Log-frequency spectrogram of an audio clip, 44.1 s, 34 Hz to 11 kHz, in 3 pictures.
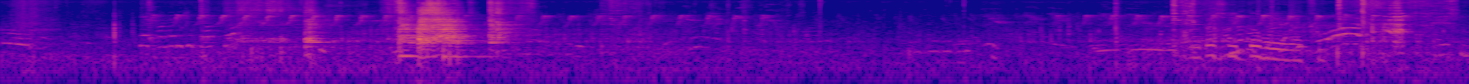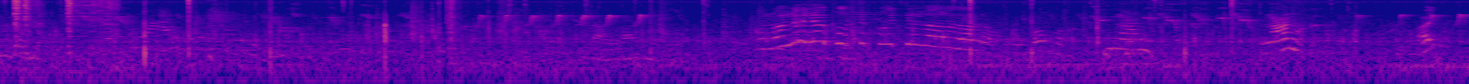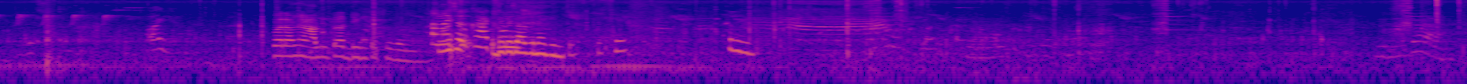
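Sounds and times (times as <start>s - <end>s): small birds chirping: 1.4s - 44.0s
metal ladle clinking on pot: 2.0s - 5.4s, 11.7s - 12.3s, 13.3s - 16.0s.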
